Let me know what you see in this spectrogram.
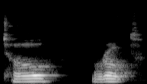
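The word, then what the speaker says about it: תורות: This is a th sound, right? There's a soft. There's no doggish in the here. So this is to, wrote.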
